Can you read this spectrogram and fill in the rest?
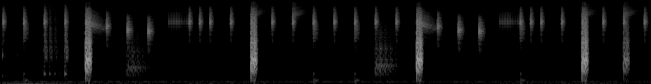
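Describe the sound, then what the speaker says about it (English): A looping electronic beat of sharp, bright percussive hits in a quick, uneven rhythm, snare-like cracks repeating over a low steady hum. "Then we have another snare."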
